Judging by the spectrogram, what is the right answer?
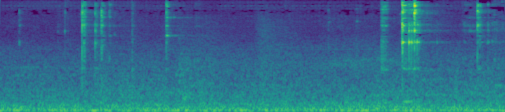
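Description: Light clicks and clinks of a glass bottle being handled, the loudest a sharp clink about four seconds in, over a steady low rumble of room noise.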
